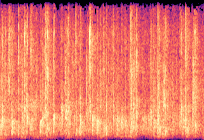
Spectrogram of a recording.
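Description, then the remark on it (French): A crowd claps steadily for four guests at the end of a debate, a dense patter of many hands sustained at an even loudness throughout, with no voices standing out. “Euh, ben, on peut vraiment les applaudir parce que nos quatre invités.”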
